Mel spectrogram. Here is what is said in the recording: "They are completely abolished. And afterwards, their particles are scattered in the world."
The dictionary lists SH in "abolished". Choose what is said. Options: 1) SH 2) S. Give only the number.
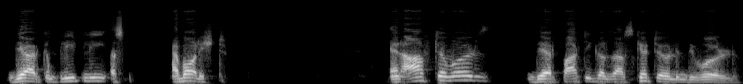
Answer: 1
